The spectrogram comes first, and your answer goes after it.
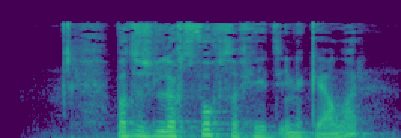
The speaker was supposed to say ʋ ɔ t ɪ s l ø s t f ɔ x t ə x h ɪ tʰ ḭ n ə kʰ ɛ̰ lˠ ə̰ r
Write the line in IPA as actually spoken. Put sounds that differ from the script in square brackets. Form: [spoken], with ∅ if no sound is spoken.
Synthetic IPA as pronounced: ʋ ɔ t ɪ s l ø [x] t f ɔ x t ə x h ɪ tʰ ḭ n ə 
